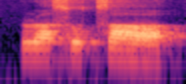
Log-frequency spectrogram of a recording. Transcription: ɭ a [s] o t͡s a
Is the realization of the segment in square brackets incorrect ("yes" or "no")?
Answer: no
